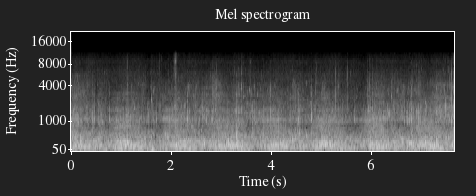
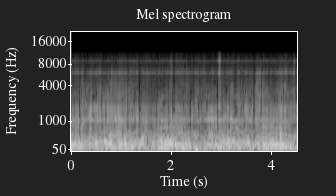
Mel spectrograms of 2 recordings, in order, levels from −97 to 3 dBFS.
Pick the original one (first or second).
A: first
